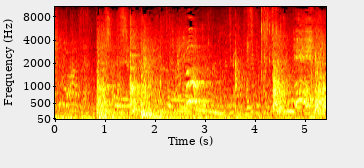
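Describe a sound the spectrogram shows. A tennis ball is struck sharply by a racket in an echoing indoor hall.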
